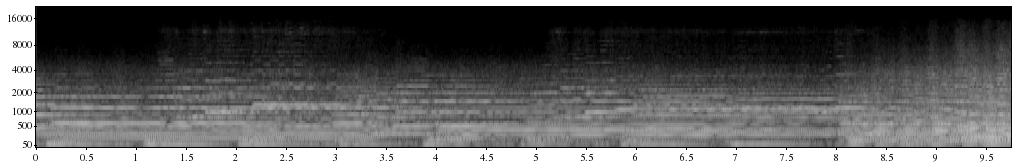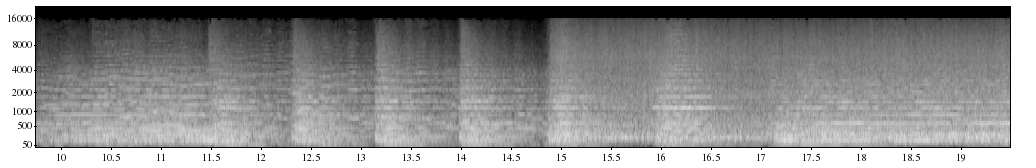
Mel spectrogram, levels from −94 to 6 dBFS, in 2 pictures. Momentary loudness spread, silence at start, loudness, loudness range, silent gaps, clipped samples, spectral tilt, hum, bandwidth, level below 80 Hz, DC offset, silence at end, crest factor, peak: 20 LU; 0 s; -17 LUFS; 18 LU; none; under 0.1%; -5.5 dB/octave; none; 16 kHz; -38 dBFS; under 0.1%; 0 s; 18 dB; -2 dBFS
